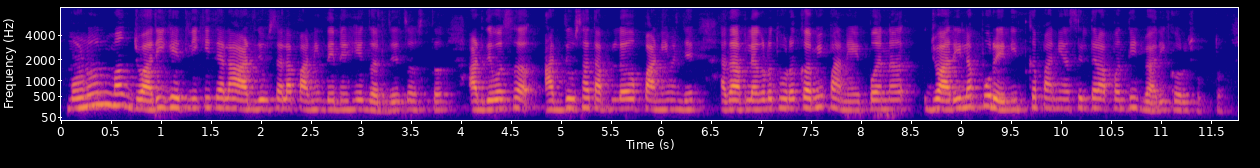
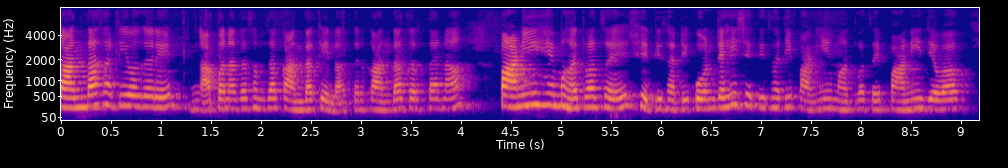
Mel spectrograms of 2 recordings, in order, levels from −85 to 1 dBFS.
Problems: background sounds at intervals, background conversations at intervals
